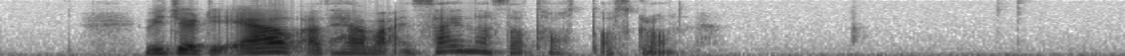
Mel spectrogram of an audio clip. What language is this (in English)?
Faroese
